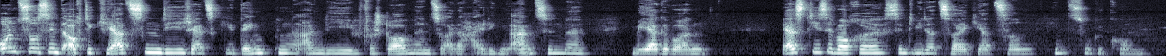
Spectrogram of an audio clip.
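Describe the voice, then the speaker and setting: At a fairly slow pace, a plain, everyday voice speaks with lively intonation. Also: woman, medium pitch for a woman. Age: 50s. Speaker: podcast host and columnist. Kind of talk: personal essay reading.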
